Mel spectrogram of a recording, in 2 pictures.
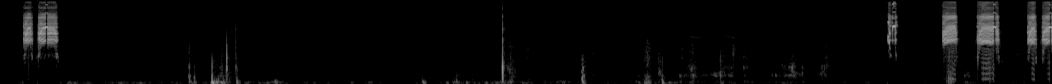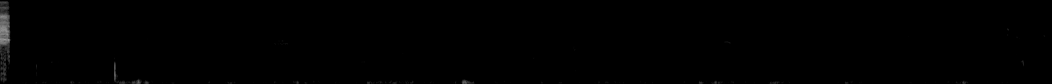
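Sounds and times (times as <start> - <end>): bird harsh grating calls: 0.2 - 0.6, 8.9 - 10.6.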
